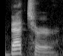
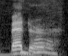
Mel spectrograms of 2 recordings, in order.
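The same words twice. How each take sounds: First: The middle consonant is a crisp T sound. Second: The middle consonant is a soft D sound. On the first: The speaker calls it wrong. "I don't pronounce that word better with a T sound. I do not say better" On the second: The speaker calls it right. "I say bed with a D sound"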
